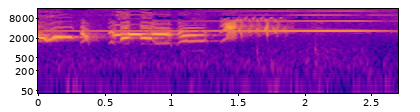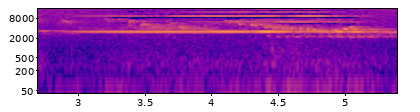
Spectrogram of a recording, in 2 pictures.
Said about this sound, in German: Amsel.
